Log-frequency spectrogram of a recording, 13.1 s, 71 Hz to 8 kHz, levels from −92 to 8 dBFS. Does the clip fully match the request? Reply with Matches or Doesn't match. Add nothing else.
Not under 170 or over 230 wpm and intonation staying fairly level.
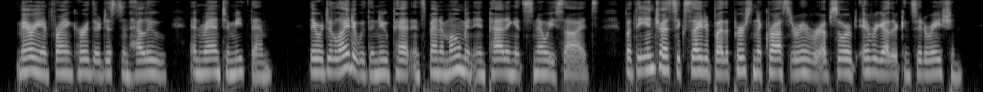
Matches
